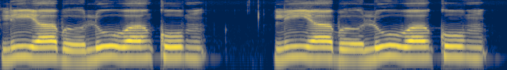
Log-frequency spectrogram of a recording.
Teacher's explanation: با کے اوپر قلقلہ ہوگا، آواز کو ہلائیں گے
